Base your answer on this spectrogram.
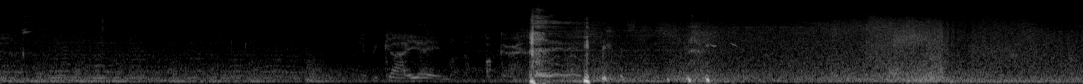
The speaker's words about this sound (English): We're just going to listen to an explosion. So that's the end of Die Hard 2 where the plane's taking off, but it has a fuel leak. So he just lights the fuel on the runway and it like follows it all the way up as it's going up in the air and then boom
